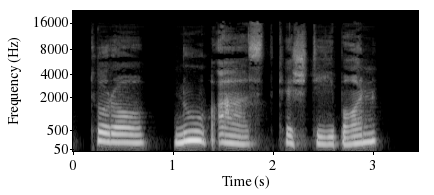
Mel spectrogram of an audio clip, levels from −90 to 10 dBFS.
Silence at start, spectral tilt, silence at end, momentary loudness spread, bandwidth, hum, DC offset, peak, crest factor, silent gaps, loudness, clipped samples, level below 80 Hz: 0.25 s; -6.5 dB/octave; 0.45 s; 12 LU; 16.5 kHz; none; under 0.1%; -2 dBFS; 14 dB; none; -16 LUFS; under 0.1%; -66 dBFS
